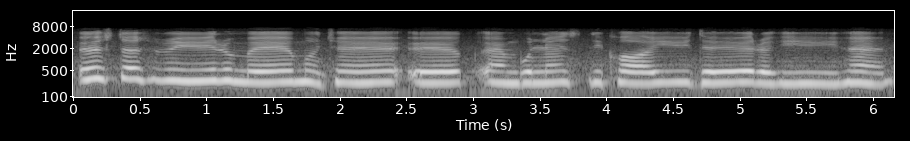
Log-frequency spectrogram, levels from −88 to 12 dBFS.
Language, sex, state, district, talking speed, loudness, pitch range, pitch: Hindi, female, Madhya Pradesh, Katni, 95 wpm, -12 LUFS, 235-255 Hz, 245 Hz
